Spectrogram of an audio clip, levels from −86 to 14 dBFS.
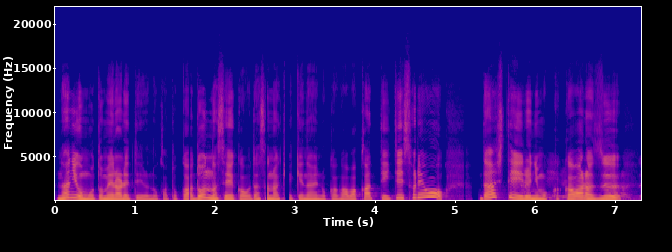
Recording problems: echo of what is said; faint; from 5.5 s on; 450 ms later, 25 dB below the speech
choppy; occasionally; from 1.5 to 3 s; 3% of the speech affected

